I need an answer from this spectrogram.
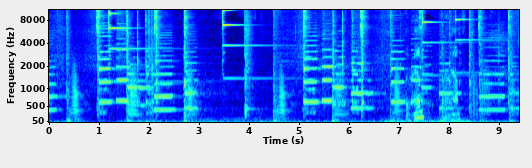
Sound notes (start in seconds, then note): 1.1 bell dinging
